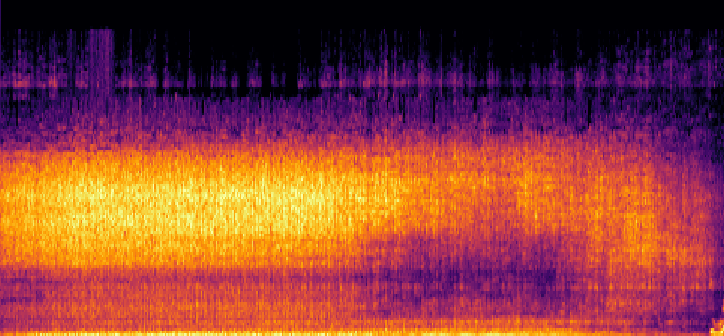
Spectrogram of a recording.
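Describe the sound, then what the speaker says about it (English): A Wright Flyer replica's twin chain-driven engines roar with a loud, steady drone near the runway, easing slightly and fading toward the end. "the twin chain-driven engines roaring"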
